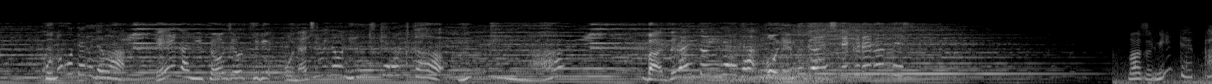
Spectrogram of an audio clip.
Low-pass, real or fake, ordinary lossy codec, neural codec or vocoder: 7.2 kHz; fake; none; autoencoder, 48 kHz, 128 numbers a frame, DAC-VAE, trained on Japanese speech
